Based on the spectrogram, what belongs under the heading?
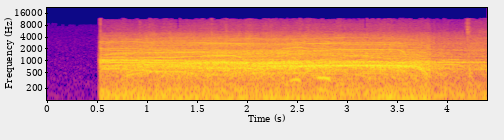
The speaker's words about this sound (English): A hearty cheer from the crowd as King Charles III arrived in Berlin Wednesday for his first foreign trip as Britain's monarch. Charles and Camilla, the Queen consort, arrived in Berlin in the early afternoon.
